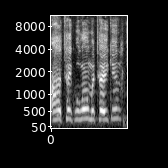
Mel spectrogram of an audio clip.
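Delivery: high-pitched, screaming yell at the top of lungs. Complaining about a boxer's demand, imitating Devin Haney screaming. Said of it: "screaming at the top of your lungs".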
